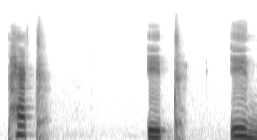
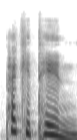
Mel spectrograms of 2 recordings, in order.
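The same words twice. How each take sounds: First: "pack" "it" "in" said as three separate words with pauses; slow and separated, no linking; word by word, unlinked. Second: "Pack it in" run together quickly as "pa-ki-tin"; fast linked. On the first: Teacher reading each word on its own: "pack it in". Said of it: "ปกติจะต้องอ่านว่า". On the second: Teacher showing native speed: "Pack it in" linked and fast. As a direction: say "Pack it in" fast and linked, a bit higher and louder. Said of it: "เวลาฝรั่งพูดก็ ก็จะพูดเร็วๆ". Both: Shown as a demonstration.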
